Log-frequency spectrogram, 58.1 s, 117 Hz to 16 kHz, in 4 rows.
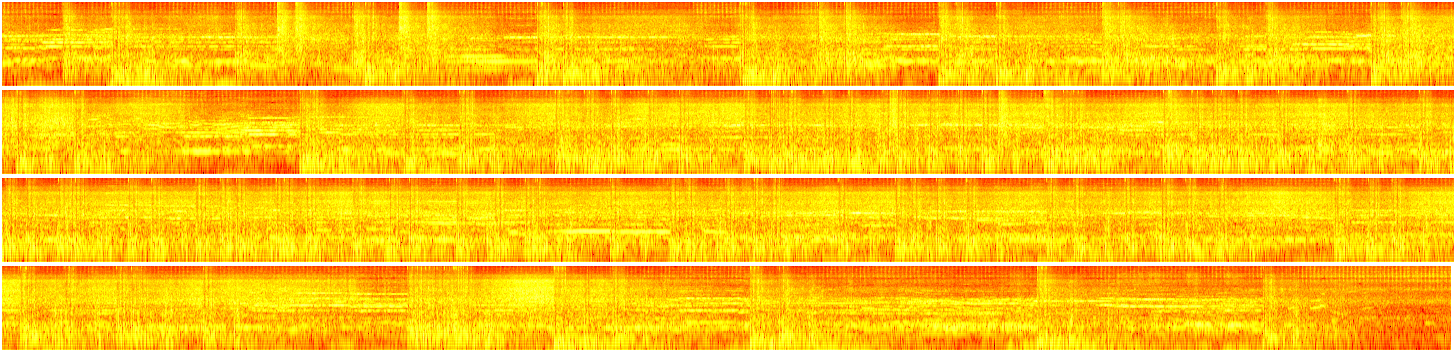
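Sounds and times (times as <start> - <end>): loud music with pulsing bass: 0.0 - 52.3
fireworks bangs and crackling: 0.0 - 58.0.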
